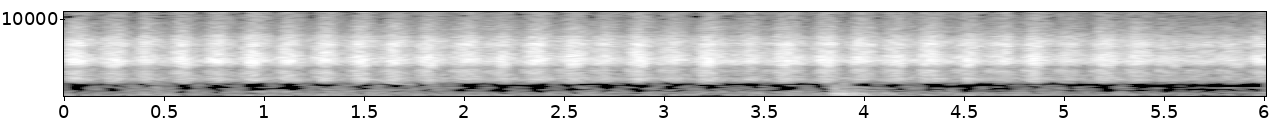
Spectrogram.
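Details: Cicada singing: a loud, continuous, high buzzing drone that pulses steadily about three times per second, with one soft low thump near the middle.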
